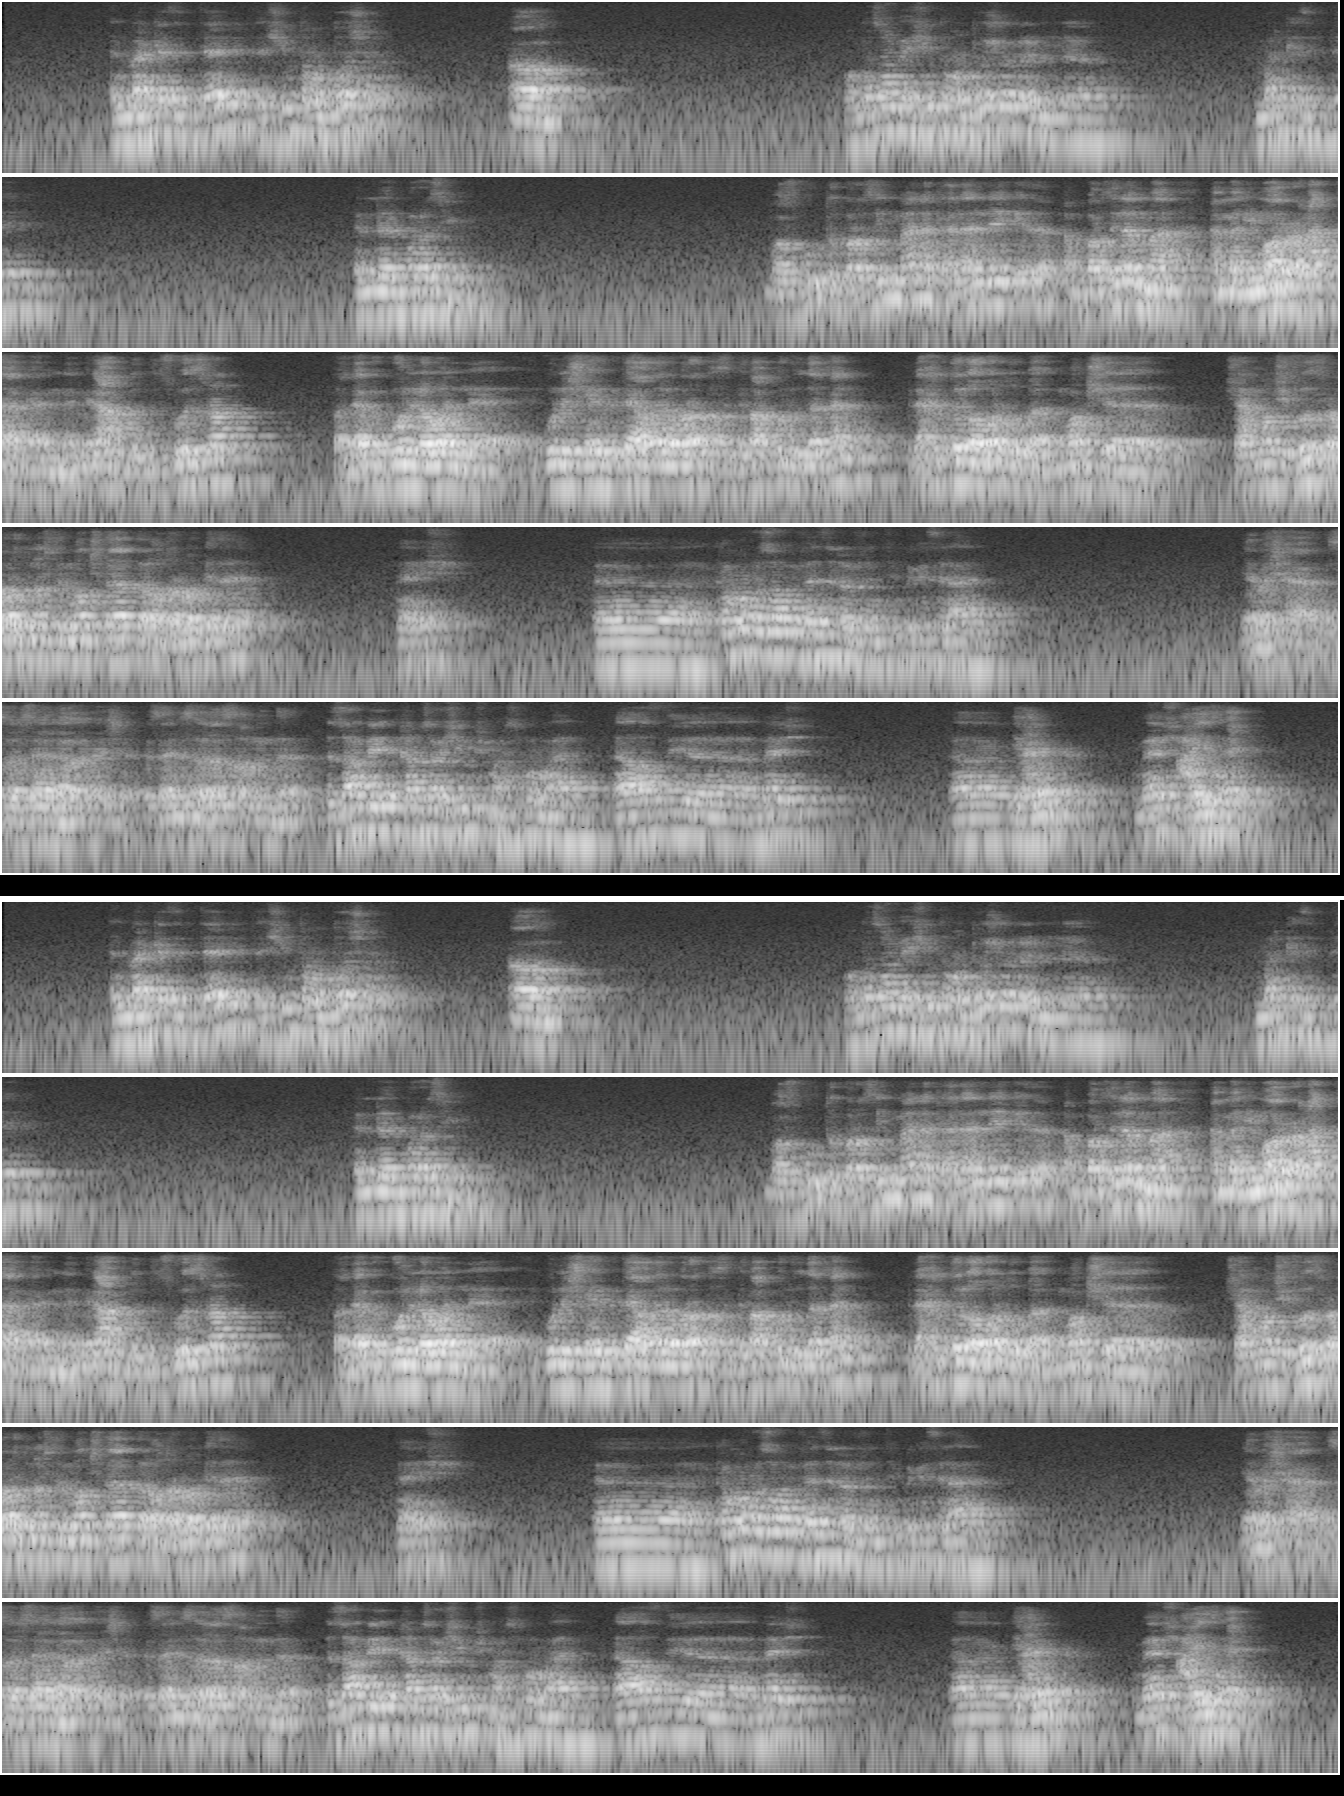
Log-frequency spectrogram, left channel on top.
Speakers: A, on the right; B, on the right.
A: المركز الثالث 2018
B: اه
A: والله صعب 2018 ال- المركز الثالث البرازيل
B: مظبوط البرازيل مالك على الاقل ليه كده البرازيل لما اما نيمار حتى كان بيلعب ضد سويسرا فجاب الجون اللي هو ال- الجون الشهير بتاعه ده اللي هو رقص الدفاع كله ودخل في الاخر طلعوا برضه بقى ماتش آه، مش عارف ماتش سويسرا برضه نفس الماتش ده طلعوا ضربات جزاء
A: ماشي آه كم مرة صعب فاز الأرجنتين بكأس العالم؟
B: يا باشا ده سؤال سهل قوي يا باشا اسالني سؤال اصعب من ده
A: صعب 25 مش محسوبة معانا آه قصدي آه ماشي آه كنت
B: يعني
A: هقول
B: انت
A: لك ماشي
B: عايز
A: كم مرة؟
B: أهداف.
